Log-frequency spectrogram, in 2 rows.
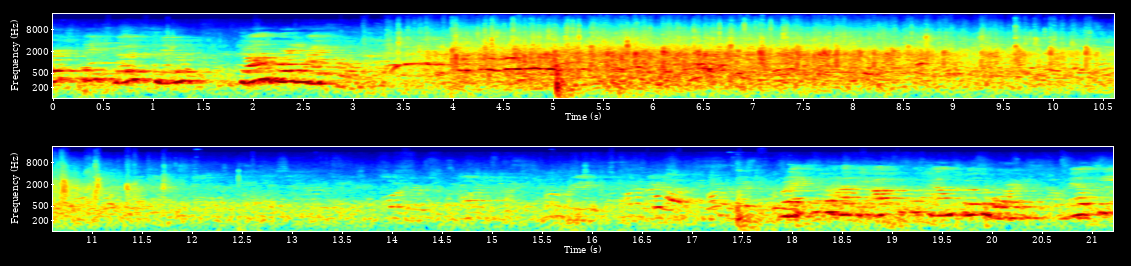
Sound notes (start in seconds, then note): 3.1 audience cheers and applauds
